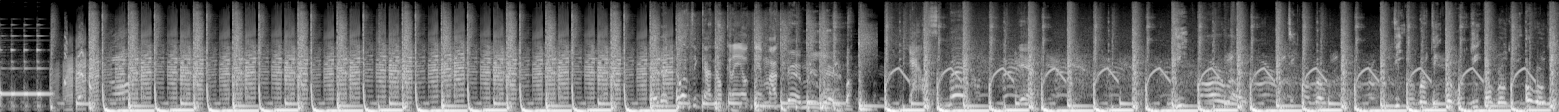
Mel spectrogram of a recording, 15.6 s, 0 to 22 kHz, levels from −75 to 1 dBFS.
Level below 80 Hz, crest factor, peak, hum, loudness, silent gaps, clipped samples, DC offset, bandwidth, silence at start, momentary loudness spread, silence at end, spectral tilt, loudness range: -8 dBFS; 6 dB; 0 dBFS; none; -8 LUFS; none; 2%; 1%; over 20 kHz; 0 s; 3 LU; 0 s; -5 dB/octave; 1 LU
